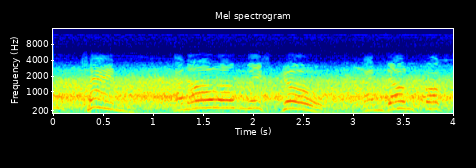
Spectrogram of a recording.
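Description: Stadium crowd cheering a try at a rugby league match, a steady roar, with an excited male commentator's voice rising and falling over it.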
